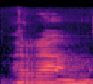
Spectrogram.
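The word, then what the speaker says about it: रं: Now the seed syllable here is ram.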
